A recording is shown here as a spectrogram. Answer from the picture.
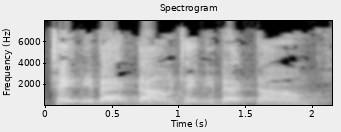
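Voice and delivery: high, loud acted begging; frightened eaglet calling out; panicked plea. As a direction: cry out to be let down. Terrified eaglet begs owl mid-flight.

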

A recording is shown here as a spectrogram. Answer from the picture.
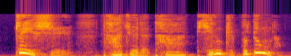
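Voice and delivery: ordinary delivery

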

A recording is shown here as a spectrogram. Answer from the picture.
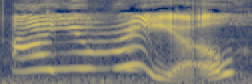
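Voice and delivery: small voice full of wonder; wondering child. Acted. Nora asks tiger, wondering.

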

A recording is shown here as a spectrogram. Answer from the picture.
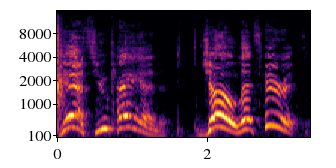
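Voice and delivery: loud, high, slow hype call; hype shout. Real, not acted. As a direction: pump up the crowd. Hyping Joe to do bird call.

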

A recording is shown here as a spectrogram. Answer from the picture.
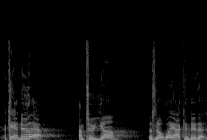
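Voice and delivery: high, loud mock protest; protesting young Jeremiah. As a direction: play a reluctant prophet crying out his excuses. Voices Jeremiah's protest to God.

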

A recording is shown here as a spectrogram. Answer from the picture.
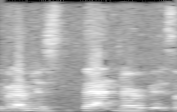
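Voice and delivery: normal talking voice

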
